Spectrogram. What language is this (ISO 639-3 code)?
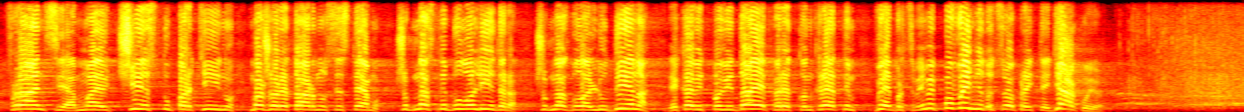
ukr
